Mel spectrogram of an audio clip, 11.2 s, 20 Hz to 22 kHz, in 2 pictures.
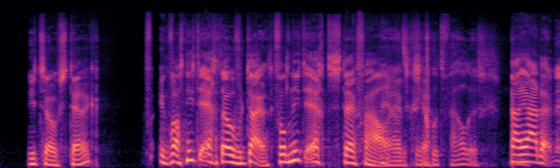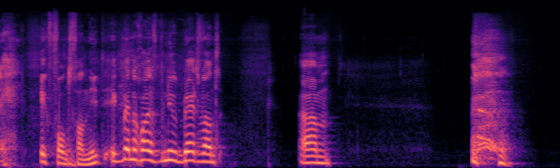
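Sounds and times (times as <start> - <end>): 
speech: 0.3 - 7.9, 8.6 - 9.0, 10.3 - 10.8
person coughing with a rough throaty burst: 10.3 - 10.9.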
